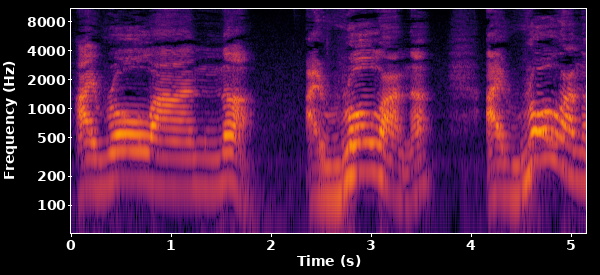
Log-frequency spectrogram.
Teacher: this th sound is almost cancelled it almost sounds like I roll on the I roll on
